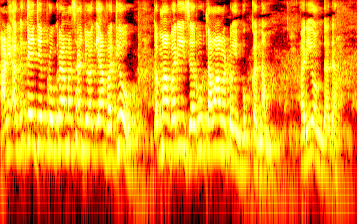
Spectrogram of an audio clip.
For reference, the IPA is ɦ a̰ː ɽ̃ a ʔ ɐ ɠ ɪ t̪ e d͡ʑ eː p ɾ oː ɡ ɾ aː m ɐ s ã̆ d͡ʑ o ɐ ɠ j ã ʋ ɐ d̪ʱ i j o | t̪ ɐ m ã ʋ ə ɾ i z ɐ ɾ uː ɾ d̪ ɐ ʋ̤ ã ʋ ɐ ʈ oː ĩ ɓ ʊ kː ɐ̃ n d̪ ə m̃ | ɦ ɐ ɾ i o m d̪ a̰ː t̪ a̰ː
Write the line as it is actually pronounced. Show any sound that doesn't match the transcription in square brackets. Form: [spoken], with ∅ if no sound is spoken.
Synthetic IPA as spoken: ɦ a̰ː ɽ̃ [e] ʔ ɐ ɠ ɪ t̪ e d͡ʑ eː p ɾ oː ɡ ɾ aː m ɐ s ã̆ d͡ʑ o ɐ ɠ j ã ʋ ɐ d̪ʱ i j o | t̪ ɐ m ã ʋ [ɐ] ɾ i z ɐ ɾ uː ɾ [t̪] ɐ ʋ̤ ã ʋ ɐ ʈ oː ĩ [b] ʊ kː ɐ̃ n d̪ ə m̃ | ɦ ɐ ɾ i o m d̪ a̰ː [d̪] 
